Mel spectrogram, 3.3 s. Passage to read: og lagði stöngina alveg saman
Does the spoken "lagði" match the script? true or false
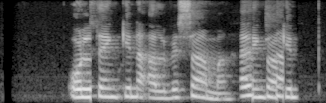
false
